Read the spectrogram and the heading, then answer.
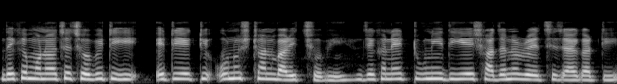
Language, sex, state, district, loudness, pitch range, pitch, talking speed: Bengali, female, West Bengal, Kolkata, -15 LUFS, 220-255 Hz, 245 Hz, 145 wpm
